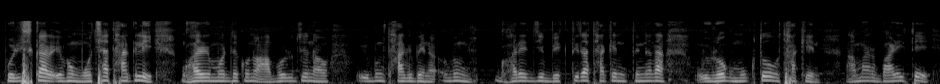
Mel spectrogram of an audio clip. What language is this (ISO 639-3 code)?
ben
